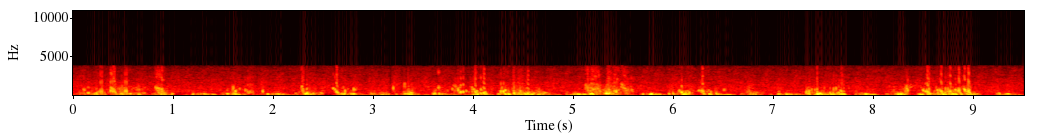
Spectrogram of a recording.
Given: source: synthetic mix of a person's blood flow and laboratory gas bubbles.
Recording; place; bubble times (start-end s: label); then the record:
Doppler ultrasound of blood flow; precordium
0.00-0.79 s: bubbles
0.83-1.04 s: bubbles
1.53-1.96 s: bubbles
2.27-2.54 s: bubbles
2.56-2.89 s: bubbles
2.97-3.06 s: bubbles
3.18-3.26 s: bubbles
3.29-3.46 s: bubbles
3.60-4.21 s: bubbles
4.26-4.75 s: bubbles
5.12-5.64 s: bubbles
5.95-6.55 s: bubbles
7.32-7.78 s: bubbles
8.28-9.08 s: bubbles
From the record:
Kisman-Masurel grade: 232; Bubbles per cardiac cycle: several, 3 to 8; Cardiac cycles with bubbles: 50 to 99%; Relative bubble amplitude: moderate (0.250 to 0.450); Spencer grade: 3 (all of the cardiac periods contain showers or single bubble signals, but not dominating or overriding the cardiac motion signals); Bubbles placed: anywhere in the cardiac cycle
